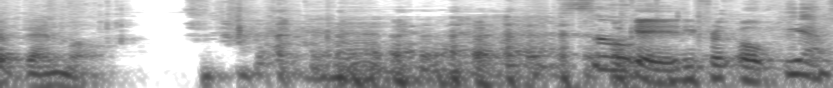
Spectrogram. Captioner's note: all laughing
